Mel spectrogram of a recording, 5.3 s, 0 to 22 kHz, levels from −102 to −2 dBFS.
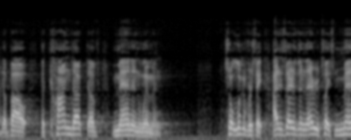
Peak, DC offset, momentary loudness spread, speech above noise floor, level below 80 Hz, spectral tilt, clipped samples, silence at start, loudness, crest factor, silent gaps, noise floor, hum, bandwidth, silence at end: -16 dBFS; under 0.1%; 6 LU; 35 dB; -64 dBFS; -6.5 dB/octave; under 0.1%; 0 s; -33 LUFS; 16 dB; none; -67 dBFS; none; 10 kHz; 0 s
